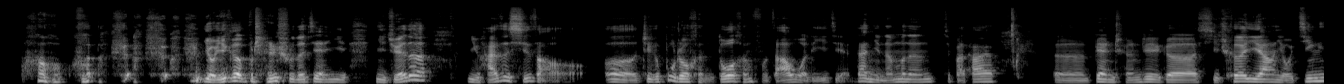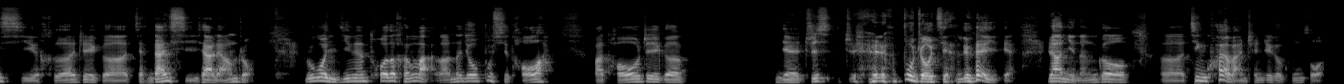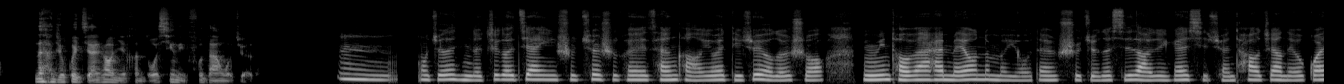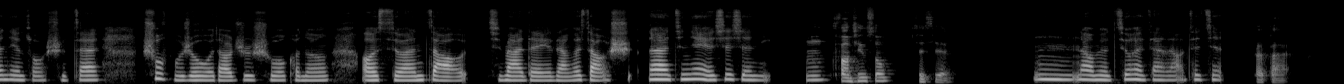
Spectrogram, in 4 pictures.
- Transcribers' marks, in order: laughing while speaking: "哦"; laugh; lip smack; laughing while speaking: "只 步骤简略一点"
- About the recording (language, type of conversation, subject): Chinese, advice, 你会因为太累而忽视个人卫生吗？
